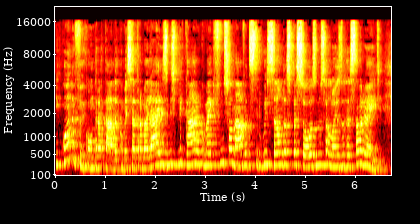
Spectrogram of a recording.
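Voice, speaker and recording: A woman talks very fast in a high pitch with hardly any pauses, her voice carrying audible room echo over noticeable background noise. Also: ordinary pitch variation. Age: 40s. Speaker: novelist. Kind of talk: casual interview.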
